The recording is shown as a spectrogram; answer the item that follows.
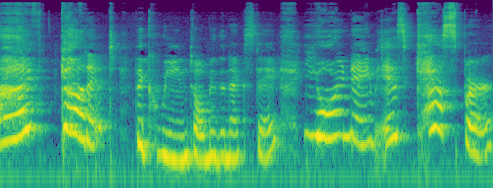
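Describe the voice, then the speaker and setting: A woman's squeaky, put-on character voice, extremely high in pitch, with very wide pitch swings at a fairly slow pace. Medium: read story.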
